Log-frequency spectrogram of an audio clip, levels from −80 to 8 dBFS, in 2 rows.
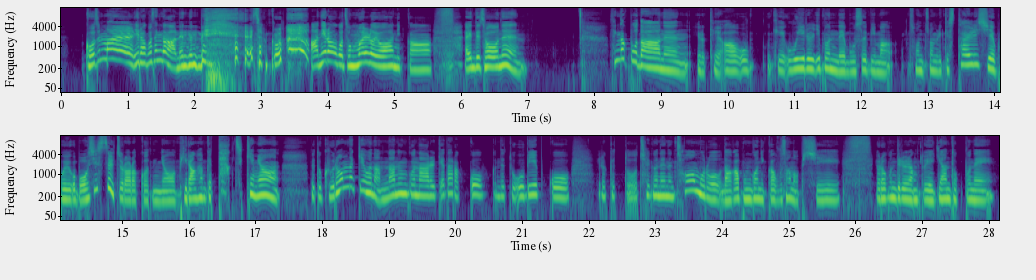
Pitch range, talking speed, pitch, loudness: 175-255 Hz, 305 characters per minute, 205 Hz, -16 LUFS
